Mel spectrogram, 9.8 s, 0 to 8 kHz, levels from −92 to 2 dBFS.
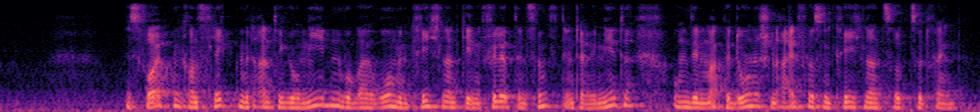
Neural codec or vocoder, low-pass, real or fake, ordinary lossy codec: codec, 16 kHz, 8 kbps, FunCodec, trained on LibriTTS, 25 frames a second; 7.2 kHz; fake; AAC, 48 kbps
